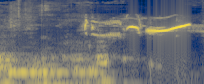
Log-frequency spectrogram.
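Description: A comic whistle-like sound effect: a high, warbling squiggle about a second long that ends in a quick rising glide.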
